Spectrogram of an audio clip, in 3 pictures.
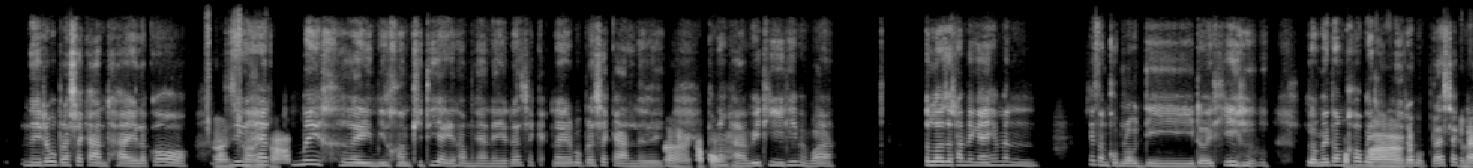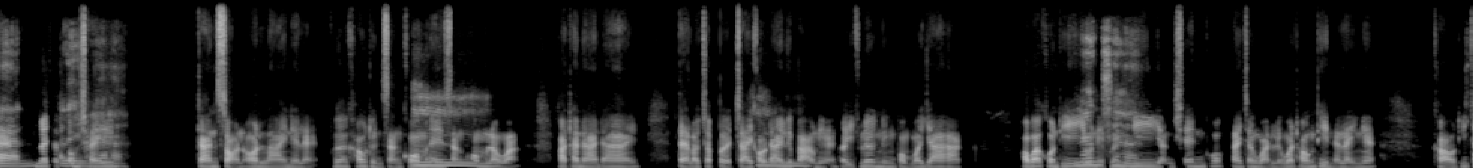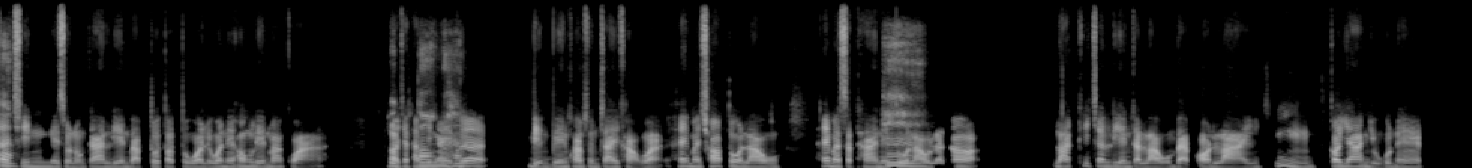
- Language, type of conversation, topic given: Thai, unstructured, คุณอยากทำอะไรให้สำเร็จที่สุดในชีวิต?
- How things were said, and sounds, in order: tsk; other background noise; laughing while speaking: "ที่ ล"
